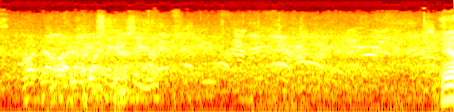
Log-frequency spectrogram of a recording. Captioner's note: pa announcement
